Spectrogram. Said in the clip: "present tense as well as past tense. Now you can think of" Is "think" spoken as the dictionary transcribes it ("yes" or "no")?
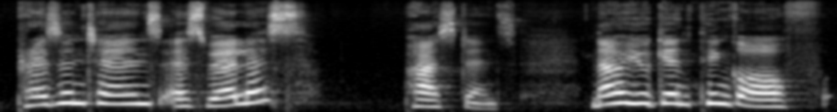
no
